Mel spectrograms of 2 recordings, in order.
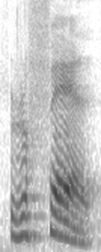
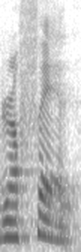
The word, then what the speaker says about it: Rafale: might be using it with, but the correct pronunciation is not Rafale, it is Rafale. So which means the stress is here, Rafale, right?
